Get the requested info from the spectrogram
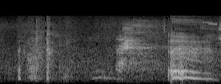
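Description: Short, broken voice sounds and a breath, with a couple of faint knocks early on; the clearest is a short vocal sound with a falling pitch near the end.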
